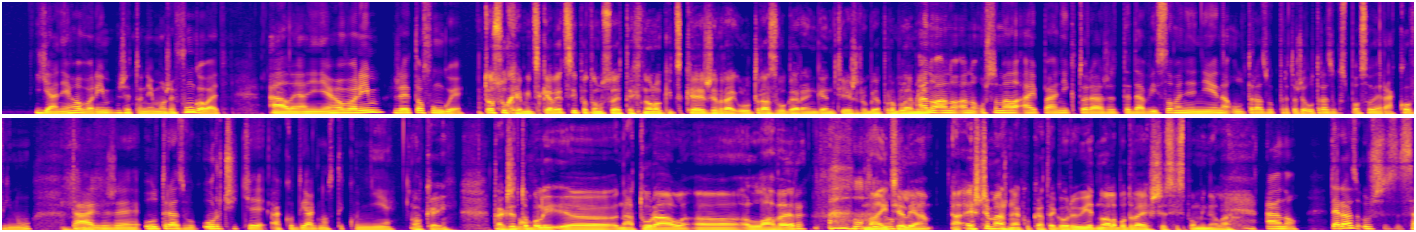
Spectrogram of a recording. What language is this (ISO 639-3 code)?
slk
